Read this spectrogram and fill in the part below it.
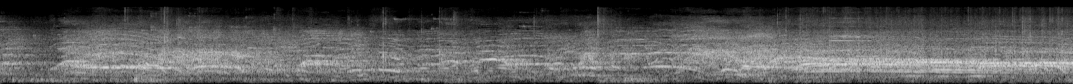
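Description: A crowd cheers and shouts loudly in a large echoing gym.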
